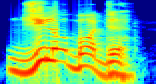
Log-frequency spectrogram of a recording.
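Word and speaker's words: Djilobodji: Le Parisien berichtet, dass der BVB an Nantes Papi Gilo, also das haben wir schon mal, D-J-I-L-O, Gilo B-O-D-J. – Bodge, ja. Ich würde das J vielleicht auch gar nicht aussprechen. Bodge. – Gilo Bodge.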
